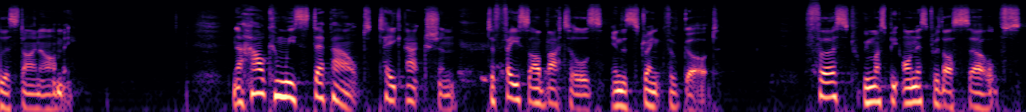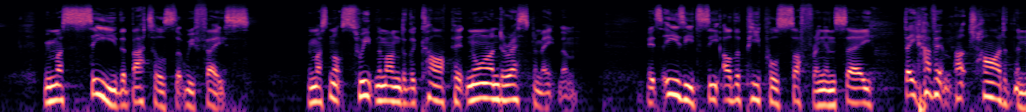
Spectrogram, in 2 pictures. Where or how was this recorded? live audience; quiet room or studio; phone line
live audience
